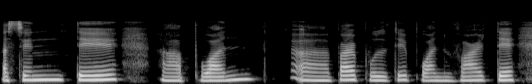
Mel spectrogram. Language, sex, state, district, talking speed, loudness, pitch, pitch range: Mizo, female, Mizoram, Aizawl, 125 wpm, -16 LUFS, 195 Hz, 185-210 Hz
